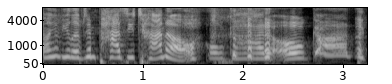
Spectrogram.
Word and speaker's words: Positano: i've been there and i called it positano am i doing it wrong how do you say it positano it's positano yeah not positano yeah that sounds so wrong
